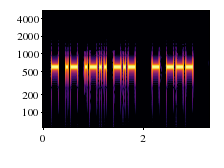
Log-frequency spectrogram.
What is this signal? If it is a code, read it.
Morse code, heard as a keyed tone, about 25 wpm, 600 Hz. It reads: TALK TO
